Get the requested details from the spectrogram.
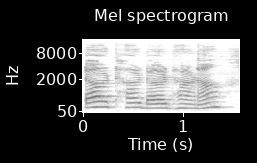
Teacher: उच्छिप्त स्वर इसलिए कहलाते हैं क्योंकि जब भी हम ट ठ ड ढ ण इनको बोलते हैं, तो हमारी जो जिह्वा है, जीभ है, वो ऊपर हमारे मूर्धन्य को थोड़ा सा टच करके जीभ हल्की सी मुड़ रही है, मतलब मूर्धन्य नहीं, ऊपर का जो तालु है ऊपर का, वहाँ पे टच करके जो है हमारी जीभ हल्की सी मुड़ रही है, इसी को कहते हैं मूर्धन्य, यानी कि मुड़ना।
